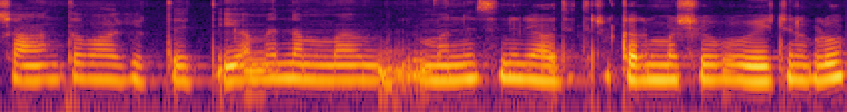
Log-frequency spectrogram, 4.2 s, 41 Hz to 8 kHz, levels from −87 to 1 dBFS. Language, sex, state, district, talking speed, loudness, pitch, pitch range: Kannada, female, Karnataka, Belgaum, 115 wpm, -17 LUFS, 190 Hz, 185-200 Hz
